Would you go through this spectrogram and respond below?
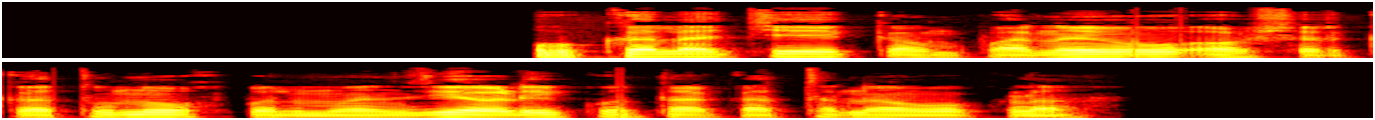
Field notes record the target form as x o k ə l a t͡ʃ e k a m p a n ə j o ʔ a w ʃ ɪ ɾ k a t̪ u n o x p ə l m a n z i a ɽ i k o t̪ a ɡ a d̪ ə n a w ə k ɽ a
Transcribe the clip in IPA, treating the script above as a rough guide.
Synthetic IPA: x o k ə l a t͡ʃ e k a m p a n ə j o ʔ a w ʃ ɪ ɾ k a t̪ u n o x p ə l m a n z i a ɽ i k o t̪ a k a t̪ ə n a w ə k ɽ a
